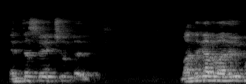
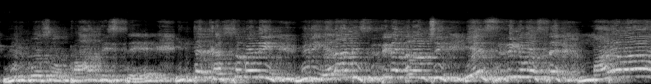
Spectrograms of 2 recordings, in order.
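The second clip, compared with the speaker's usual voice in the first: fiery preaching; 3 semitones higher, 8 dB louder than usual. Acted. Preacher rousing the congregation about being used, fiery preaching. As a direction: preach it out to the back rows.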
